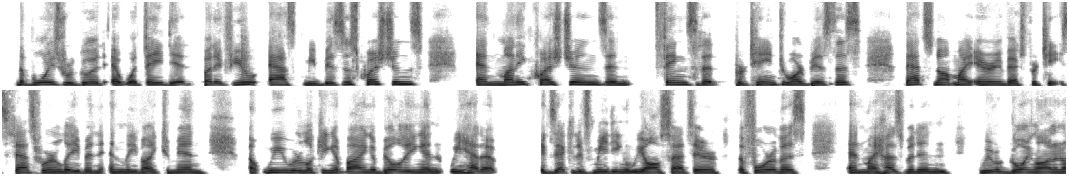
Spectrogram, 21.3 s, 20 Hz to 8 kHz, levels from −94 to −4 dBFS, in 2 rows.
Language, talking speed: English, 195 wpm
